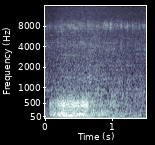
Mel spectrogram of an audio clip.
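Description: A sleeping French Bulldog lets out a low, rumbling grunt lasting about half a second.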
